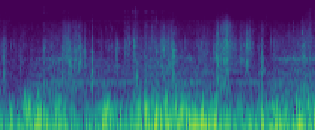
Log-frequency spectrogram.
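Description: Footsteps on a dirt and gravel path, irregular steps a fraction of a second apart, with wind rumbling on the microphone.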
